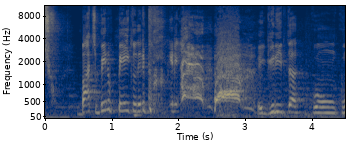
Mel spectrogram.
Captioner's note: shhhew; aaah aaah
